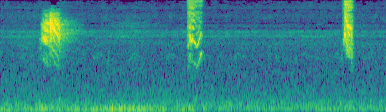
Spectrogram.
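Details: A female yellow-bellied seedeater calls to excite males: three high chirps, the first a soft blurred note, then two sharper peeps spaced about two seconds apart, with a faint constant hum.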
